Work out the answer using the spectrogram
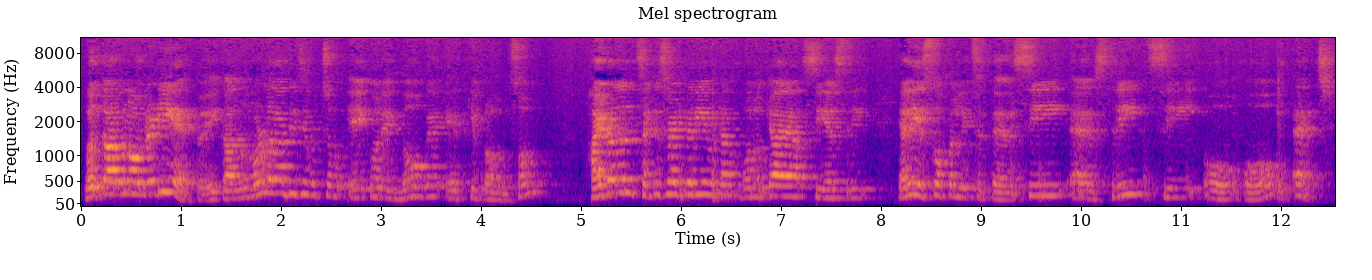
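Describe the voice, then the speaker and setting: A man's voice: high-pitched, expressive, normal speed, darkish tone, recorded from a distance. A man teaching a chemistry lecture, quizzing his students with repeated questions and calling them children. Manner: calls students "children" and "son". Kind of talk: classroom lecture. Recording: very echoey room, voice off-mic.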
